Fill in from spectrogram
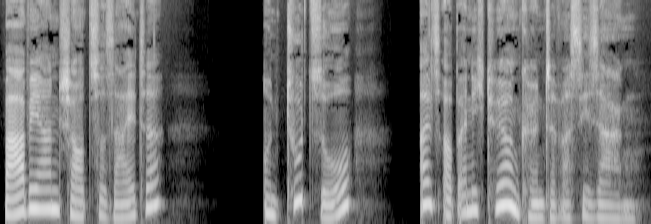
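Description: Female storybook narrator, gravelly, dry close sound, expressive. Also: on the low side, slow, dry recording. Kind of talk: children's story reading.

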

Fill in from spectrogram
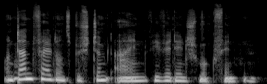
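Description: A woman doing a calm, curious boy. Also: lowish voice, moderate pace, gravelly, husky, no room sound, studio quality, exaggerated voice.

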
